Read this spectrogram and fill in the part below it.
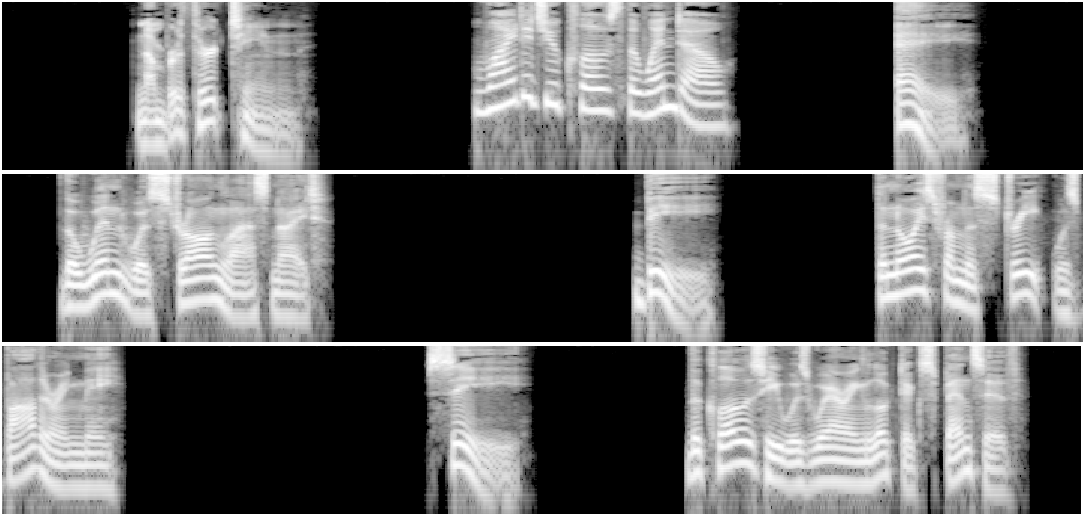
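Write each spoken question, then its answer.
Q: Why did you close the window?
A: B: The noise from the street was bothering me.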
